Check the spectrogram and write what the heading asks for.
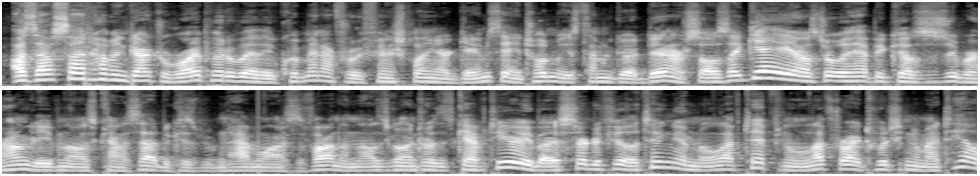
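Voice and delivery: fast, breathless high babble; one long breath. Acted. Pinkie explaining to Applejack why she wandered, all in one breath. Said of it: "exhaled her answer as one long sentence".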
